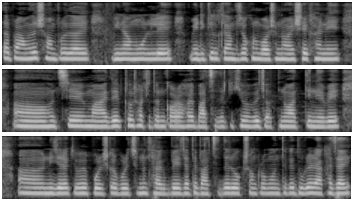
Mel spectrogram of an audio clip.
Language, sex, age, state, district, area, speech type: Bengali, female, 18-30, West Bengal, South 24 Parganas, rural, spontaneous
